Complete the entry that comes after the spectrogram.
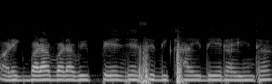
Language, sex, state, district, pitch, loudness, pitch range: Hindi, female, Bihar, Purnia, 205 Hz, -24 LUFS, 200-210 Hz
